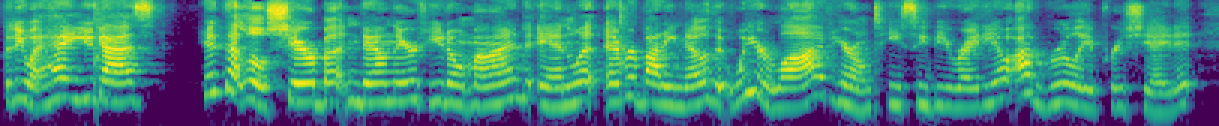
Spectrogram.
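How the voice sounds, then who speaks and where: A woman with a Southern US accent hosting a live show from home, chatting to listeners in a playful, folksy, expressive way. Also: sits high, fast talker, hardly any pauses. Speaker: radio show host. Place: at home in an apartment.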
